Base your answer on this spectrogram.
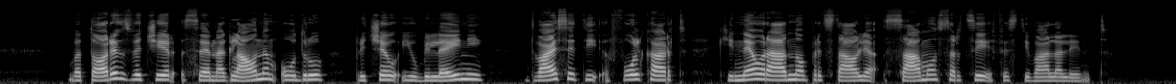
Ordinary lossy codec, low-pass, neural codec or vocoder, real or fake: none; 14.4 kHz; none; real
